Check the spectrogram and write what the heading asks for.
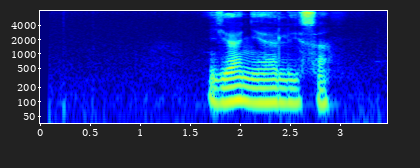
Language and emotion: Russian, neutral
